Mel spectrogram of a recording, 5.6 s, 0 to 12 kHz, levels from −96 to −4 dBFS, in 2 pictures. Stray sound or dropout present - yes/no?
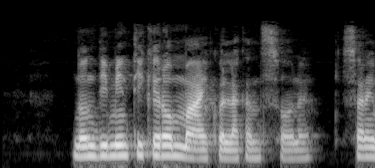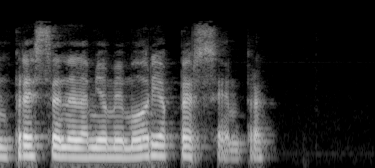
no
